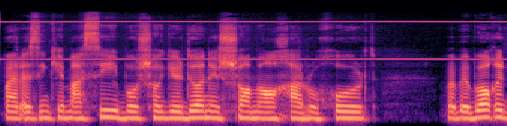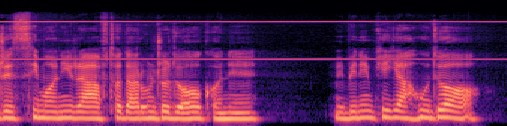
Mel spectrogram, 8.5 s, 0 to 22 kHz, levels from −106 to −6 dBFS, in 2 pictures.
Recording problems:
high-pitched whine; loud; throughout; 11.5 kHz, 7 dB below the speech

